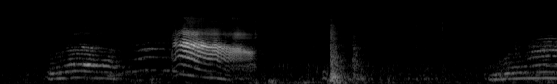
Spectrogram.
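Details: Oriental kitten meowing repeatedly: two short cries, then a loud, harsh, drawn-out wail, a sharp thump, and a final rising meow at the end.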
